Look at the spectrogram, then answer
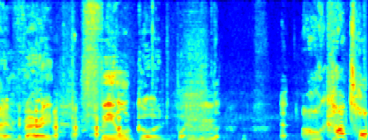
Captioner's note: Simon laughing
